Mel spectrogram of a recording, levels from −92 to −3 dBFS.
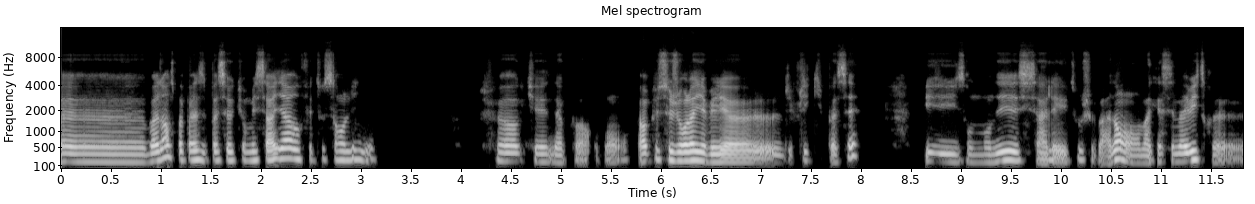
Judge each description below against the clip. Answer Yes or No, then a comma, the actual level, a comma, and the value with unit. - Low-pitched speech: No, high, 190 Hz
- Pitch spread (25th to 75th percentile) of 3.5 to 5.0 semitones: Yes, average, 3.8 semitones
